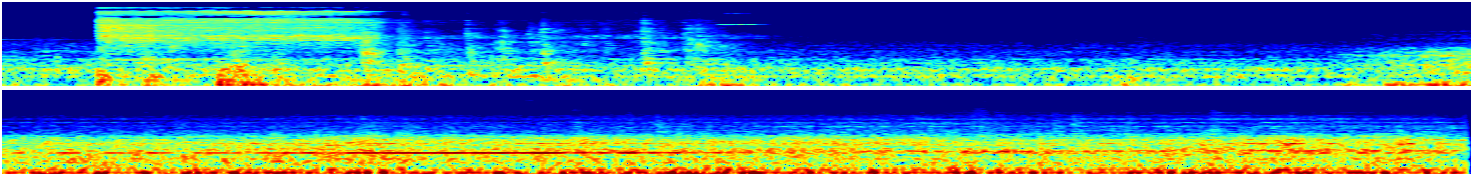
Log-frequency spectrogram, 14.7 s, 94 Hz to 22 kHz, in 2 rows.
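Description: JNR 113 series electric train: a sudden loud hiss of air about half a second in, lasting a little over a second. From about halfway, the rumble of the running train grows louder and holds steady, with a steady hum running through it.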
